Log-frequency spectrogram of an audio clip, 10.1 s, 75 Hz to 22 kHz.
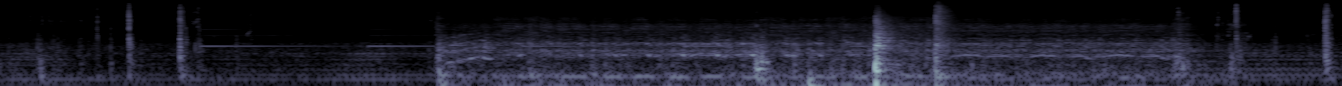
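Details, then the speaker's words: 1986 Chevy Corvette C4 project car, fresh spark plugs, cranking with starter fluid sprayed in intake; starter churns several seconds with a few ragged attempts to catch, then dies. Cranks but won't start; fuel pump not priming suspected. "So, I I I definitely heard it trying to combust, trying to turn on."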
